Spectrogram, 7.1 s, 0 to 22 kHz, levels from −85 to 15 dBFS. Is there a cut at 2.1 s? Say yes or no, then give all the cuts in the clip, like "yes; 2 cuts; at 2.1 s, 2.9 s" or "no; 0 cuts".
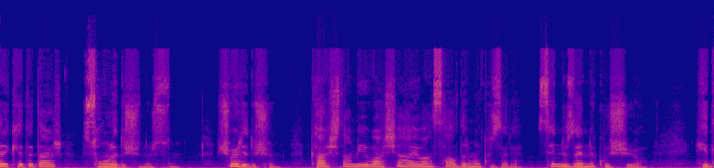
no; 0 cuts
